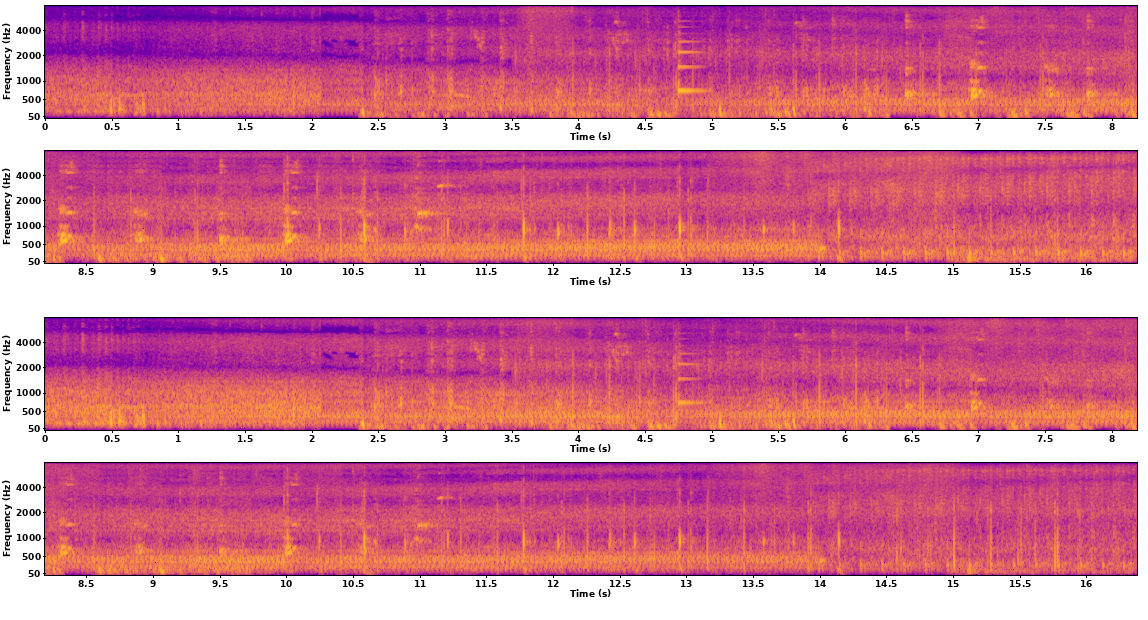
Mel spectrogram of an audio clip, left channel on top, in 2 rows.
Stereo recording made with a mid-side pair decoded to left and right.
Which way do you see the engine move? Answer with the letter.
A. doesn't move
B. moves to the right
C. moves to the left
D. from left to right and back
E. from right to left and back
C.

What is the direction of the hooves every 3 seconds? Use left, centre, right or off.
right, right, centre, left, left, off.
